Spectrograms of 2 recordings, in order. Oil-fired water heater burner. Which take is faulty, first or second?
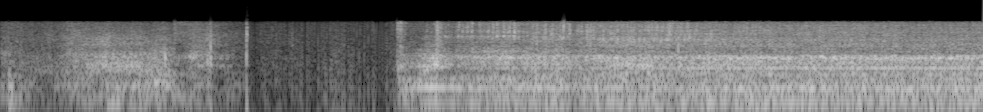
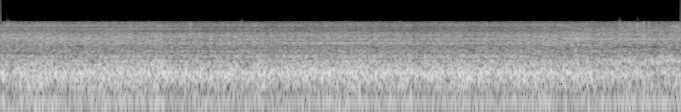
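first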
